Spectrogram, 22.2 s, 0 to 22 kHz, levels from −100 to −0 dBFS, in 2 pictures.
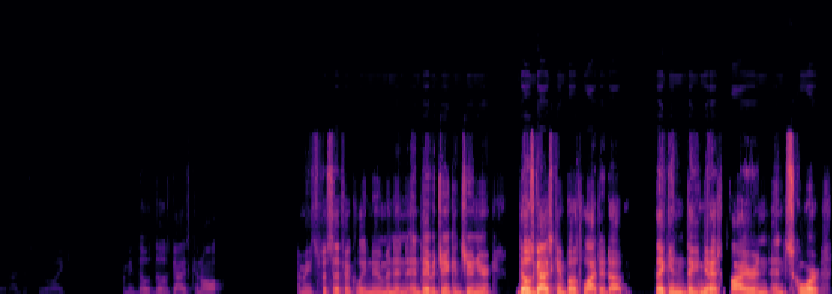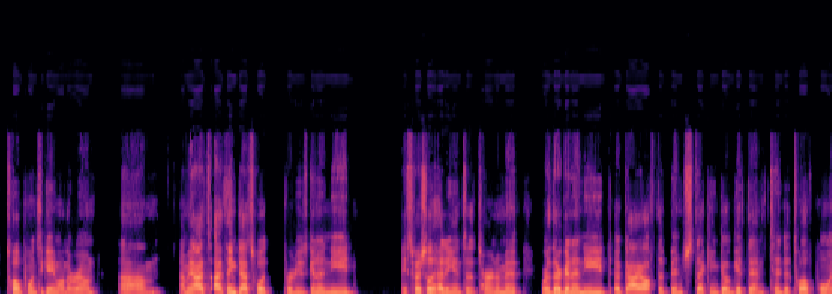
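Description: Nothing's amiss with this speech recording: it simply eases in with a gentle, editor-style fade from the very beginning that reaches full level at about 5.8 s.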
